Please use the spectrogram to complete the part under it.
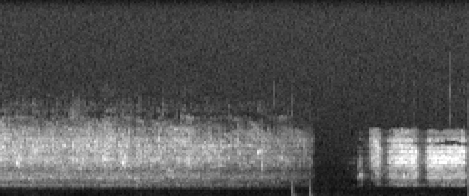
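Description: Bird alarm calls given at the sight of a predator such as a sparrowhawk: a sustained high, buzzing trill for about three seconds, two sharp clicks, then a few loud, high-pitched pulsed calls.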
